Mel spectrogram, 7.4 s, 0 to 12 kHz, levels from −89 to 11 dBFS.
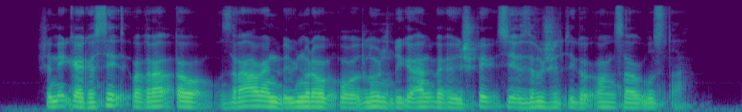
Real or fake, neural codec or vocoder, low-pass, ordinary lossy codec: fake; autoencoder, 22.05 kHz, a latent of 192 numbers a frame, VITS, trained on many speakers; 9.9 kHz; none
